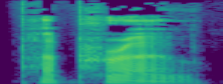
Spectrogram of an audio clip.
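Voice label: "per pro", British English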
